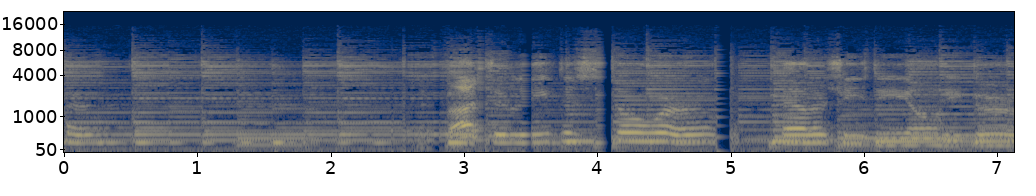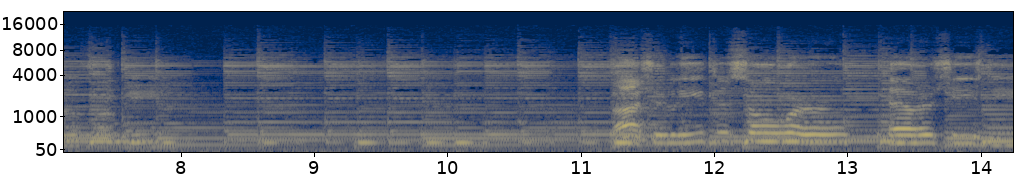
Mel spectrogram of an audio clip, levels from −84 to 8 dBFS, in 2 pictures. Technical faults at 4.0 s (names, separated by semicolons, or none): call audio freeze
